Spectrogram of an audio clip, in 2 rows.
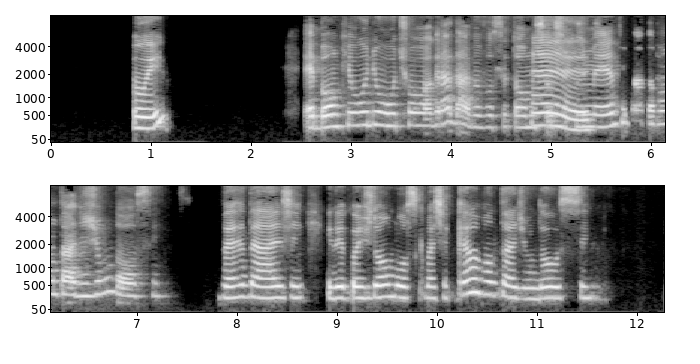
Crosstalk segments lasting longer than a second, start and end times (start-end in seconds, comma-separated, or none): none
